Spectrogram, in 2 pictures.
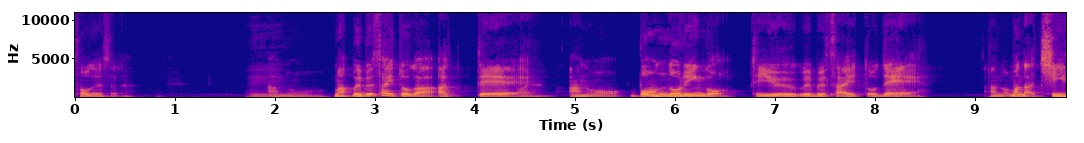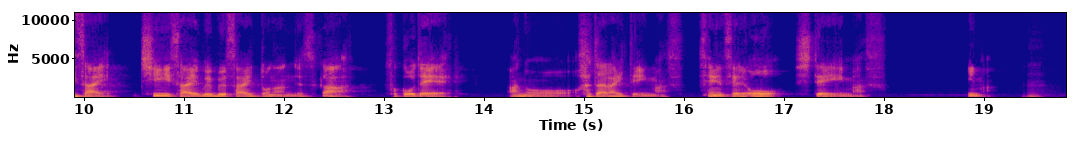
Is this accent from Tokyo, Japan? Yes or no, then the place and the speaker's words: yes; Tokyo, Japan; moved away as an adult; now in San Francisco, United States; 出身は東京です。僕は東京で生まれて、赤ちゃんの時から生まれて育ちました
